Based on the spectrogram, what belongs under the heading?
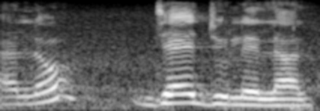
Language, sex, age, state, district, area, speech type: Sindhi, female, 45-60, Delhi, South Delhi, urban, spontaneous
